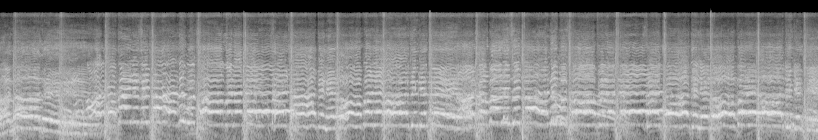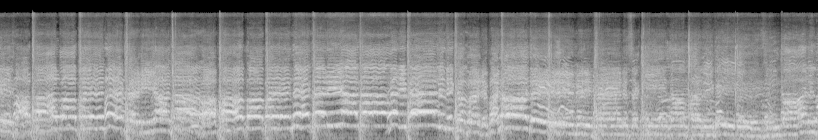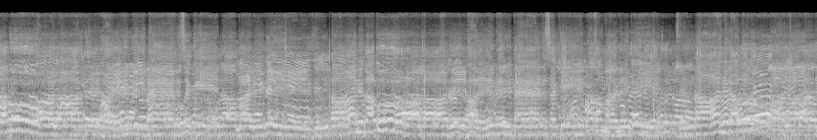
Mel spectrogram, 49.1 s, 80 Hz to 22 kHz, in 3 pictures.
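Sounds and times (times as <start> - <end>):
crowd beating chests: 0.0 - 49.0
men chanting: 0.0 - 49.0.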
